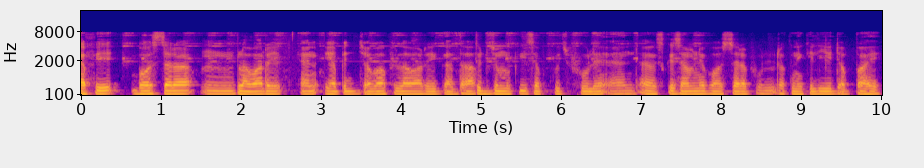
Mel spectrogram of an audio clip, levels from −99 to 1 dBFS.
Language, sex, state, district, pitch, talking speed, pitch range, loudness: Hindi, male, Uttar Pradesh, Hamirpur, 125 Hz, 170 wpm, 120-130 Hz, -22 LUFS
